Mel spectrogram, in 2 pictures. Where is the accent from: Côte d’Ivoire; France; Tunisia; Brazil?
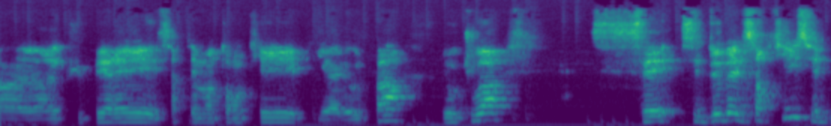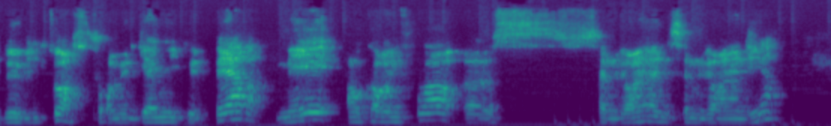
France; Et il y a une question aussi qui peut fâcher en tant que Français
